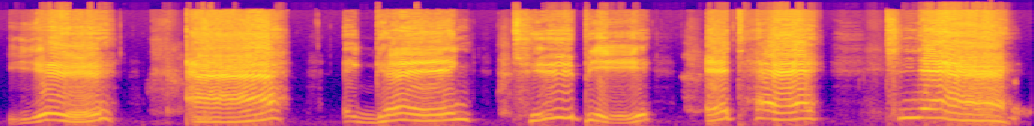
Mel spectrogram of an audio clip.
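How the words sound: Every word is heavily overemphasized.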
